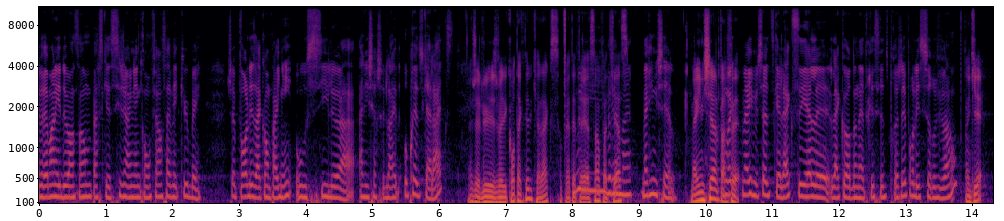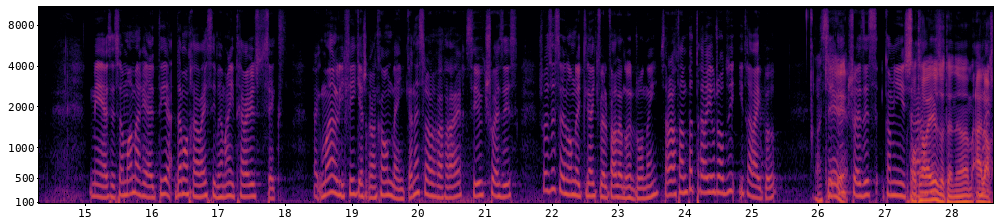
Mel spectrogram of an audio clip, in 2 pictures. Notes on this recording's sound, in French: Le podcast a été enregistré en octobre 2021 à la microbrasserie le Boquébière au 50, rue Wellington Nord à Sherbrooke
